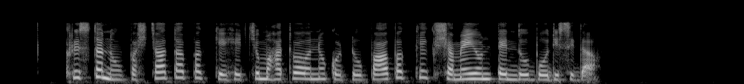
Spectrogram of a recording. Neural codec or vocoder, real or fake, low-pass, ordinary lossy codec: none; real; 7.2 kHz; none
